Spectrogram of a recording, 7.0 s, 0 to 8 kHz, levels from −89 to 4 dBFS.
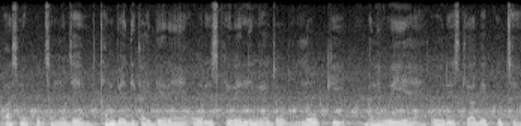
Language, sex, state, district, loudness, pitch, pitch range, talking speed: Hindi, male, Rajasthan, Bikaner, -15 LUFS, 130 Hz, 125-140 Hz, 205 wpm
